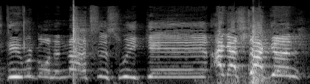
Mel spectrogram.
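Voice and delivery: high, loud and eager, ending in a shout; shouting shotgun. Retold or imitated. The shotgun friend calling the front seat before the Knott's trip, loud high shout. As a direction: yell it to claim the front seat first. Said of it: "It's like this".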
